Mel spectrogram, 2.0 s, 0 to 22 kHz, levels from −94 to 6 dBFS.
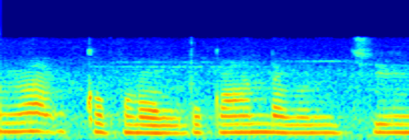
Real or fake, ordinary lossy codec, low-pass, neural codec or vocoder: real; none; 7.2 kHz; none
